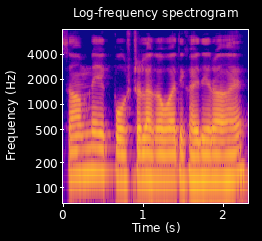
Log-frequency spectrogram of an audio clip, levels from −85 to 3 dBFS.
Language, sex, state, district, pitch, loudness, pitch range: Hindi, male, Uttar Pradesh, Shamli, 130 Hz, -14 LUFS, 125-140 Hz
